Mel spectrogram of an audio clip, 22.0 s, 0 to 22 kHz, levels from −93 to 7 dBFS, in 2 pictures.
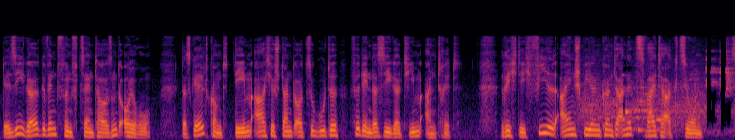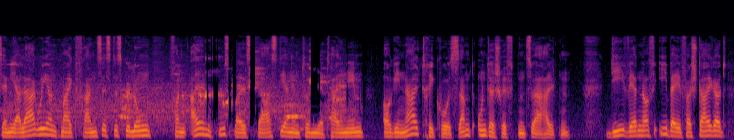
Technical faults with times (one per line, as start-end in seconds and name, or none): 8.70-11.26 other side's voice leaking through
11.58-16.49 other side's voice leaking through
14.21-14.85 speech suppressed in double talk
15.71-15.84 speech suppressed in double talk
